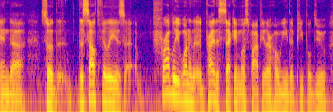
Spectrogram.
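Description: In a normal speaking voice, a man with an American accent talks at a fairly quick pace, his fairly low pitch carrying lively intonation. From northwest Indiana. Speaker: restaurant co-owner. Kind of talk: casual chat.

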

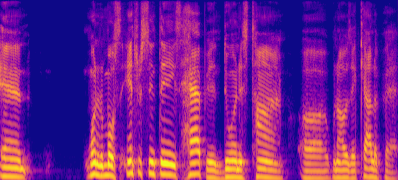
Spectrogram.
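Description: Speaking with an American accent, a man has a normal speaking voice at medium pitch with lively intonation. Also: moderate pace. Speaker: incarcerated man seeking parole. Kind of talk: interview.

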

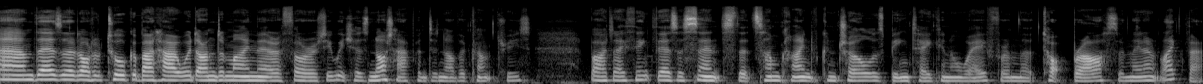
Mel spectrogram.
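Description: Fairly quick in pace, a woman with an American accent speaks at a medium pitch with fairly even intonation. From Great Britain. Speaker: author, journalist and professor. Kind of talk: radio interview.

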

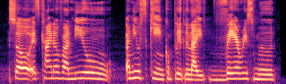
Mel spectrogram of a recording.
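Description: On a very clean recording with a silent background, a woman with a fairly high pitch speaks very slowly in a flat monotone. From Venezuela. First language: Spanish. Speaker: photojournalist, COVID survivor. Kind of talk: personal testimony interview.

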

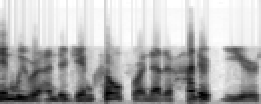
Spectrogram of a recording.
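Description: A man's fairly low voice with an American accent and ordinary pitch variation, an ordinary speaking voice. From US South. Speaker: police officer. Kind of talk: radio roundtable discussion.

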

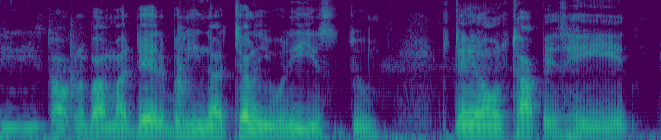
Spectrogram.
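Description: In a New Orleans accent, a man with a fairly low pitch speaks at a fairly quick pace with lively intonation on a very clean recording with a silent background. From New Orleans, Louisiana. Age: 60s. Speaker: professional drummer. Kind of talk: interview conversation.

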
